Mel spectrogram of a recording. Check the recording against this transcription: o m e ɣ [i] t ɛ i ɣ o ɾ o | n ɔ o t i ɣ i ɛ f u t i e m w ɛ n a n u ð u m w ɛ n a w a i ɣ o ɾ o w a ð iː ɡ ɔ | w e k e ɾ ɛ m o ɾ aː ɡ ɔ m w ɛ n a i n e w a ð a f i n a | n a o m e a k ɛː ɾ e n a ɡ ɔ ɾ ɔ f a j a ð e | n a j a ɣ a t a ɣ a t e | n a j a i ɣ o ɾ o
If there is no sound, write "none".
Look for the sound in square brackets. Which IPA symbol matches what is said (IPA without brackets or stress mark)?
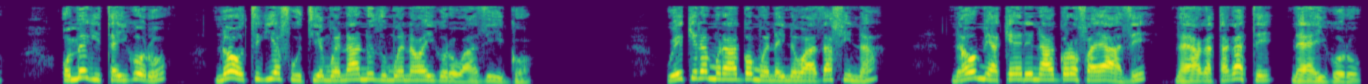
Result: i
